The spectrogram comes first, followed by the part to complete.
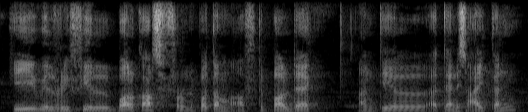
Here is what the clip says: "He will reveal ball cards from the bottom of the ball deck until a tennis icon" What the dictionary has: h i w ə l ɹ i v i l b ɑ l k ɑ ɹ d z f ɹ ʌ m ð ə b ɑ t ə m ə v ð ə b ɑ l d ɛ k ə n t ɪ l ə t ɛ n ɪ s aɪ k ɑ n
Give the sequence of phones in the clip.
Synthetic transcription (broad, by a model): h i w ə l ɹ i f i l b ɑ l k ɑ ɹ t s f ɹ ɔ m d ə b ɑ t ə m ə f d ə b ɑ l d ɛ k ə n t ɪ l ə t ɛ n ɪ s aɪ k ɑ n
